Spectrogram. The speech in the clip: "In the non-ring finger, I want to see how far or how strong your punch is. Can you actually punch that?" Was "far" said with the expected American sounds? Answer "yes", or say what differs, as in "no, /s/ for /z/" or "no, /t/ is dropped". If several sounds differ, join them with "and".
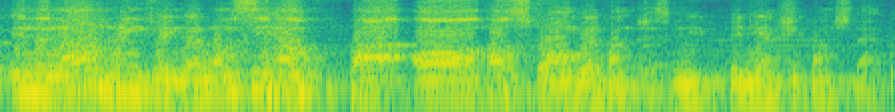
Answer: no, /p/ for /f/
